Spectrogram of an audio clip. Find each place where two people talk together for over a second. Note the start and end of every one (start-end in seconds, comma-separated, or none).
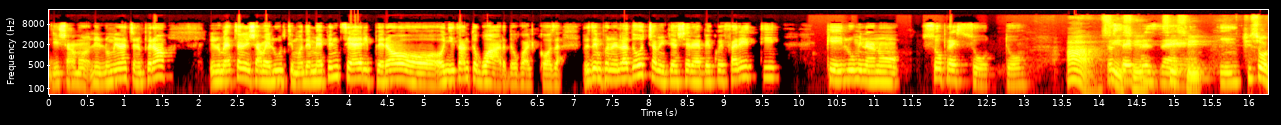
14.1-15.5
